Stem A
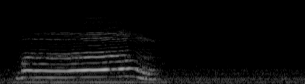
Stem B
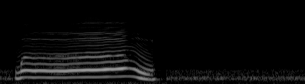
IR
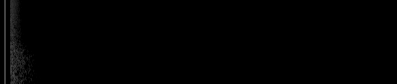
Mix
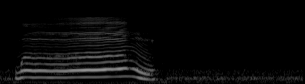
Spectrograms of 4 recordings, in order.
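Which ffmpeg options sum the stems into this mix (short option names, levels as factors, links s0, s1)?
-filter_complex "[0:a]lowshelf=f=150:g=-9,volume=0.531[s0];[1:a]adynamicequalizer=threshold=0.00501:dfrequency=1500:dqfactor=0.7:tfrequency=1500:tqfactor=0.7:attack=5:release=100:ratio=0.375:range=2.5:mode=boostabove:tftype=highshelf,adelay=0.5,volume=0.562,asplit=2[s1][s2];[s2]apad=whole_len=134527[s3];[s0][s3]sidechaincompress=threshold=0.00631:ratio=8:attack=16:release=237[s4];[s4][s1]amix=inputs=2:normalize=0,highshelf=f=4800:g=11"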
